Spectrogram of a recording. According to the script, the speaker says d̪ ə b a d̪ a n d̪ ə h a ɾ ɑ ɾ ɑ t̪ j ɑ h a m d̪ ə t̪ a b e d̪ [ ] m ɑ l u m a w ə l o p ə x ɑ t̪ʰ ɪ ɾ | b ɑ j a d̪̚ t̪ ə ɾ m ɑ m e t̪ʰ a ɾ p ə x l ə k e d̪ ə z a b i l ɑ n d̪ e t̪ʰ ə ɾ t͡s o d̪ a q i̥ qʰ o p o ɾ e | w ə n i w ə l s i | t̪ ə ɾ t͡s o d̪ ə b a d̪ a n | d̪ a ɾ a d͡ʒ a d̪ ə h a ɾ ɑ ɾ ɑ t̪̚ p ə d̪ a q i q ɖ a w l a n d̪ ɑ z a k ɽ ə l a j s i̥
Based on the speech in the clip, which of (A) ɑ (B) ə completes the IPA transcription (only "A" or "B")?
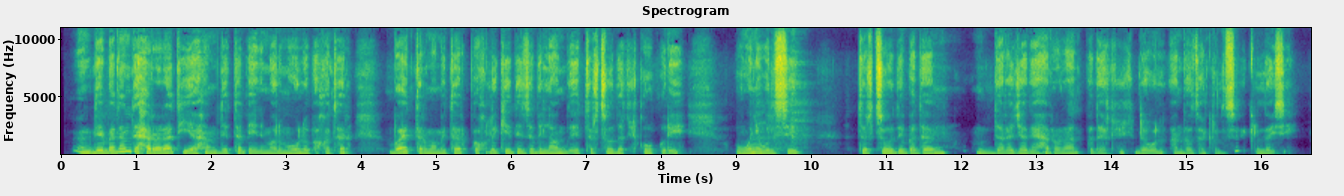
B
